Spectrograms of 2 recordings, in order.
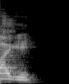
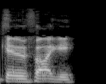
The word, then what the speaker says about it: Feige: So Disney Plus, if you're listening, Kevin Fergie and everybody else. – Feige. You got to get his name right when you're pitching. – Kevin Feige.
